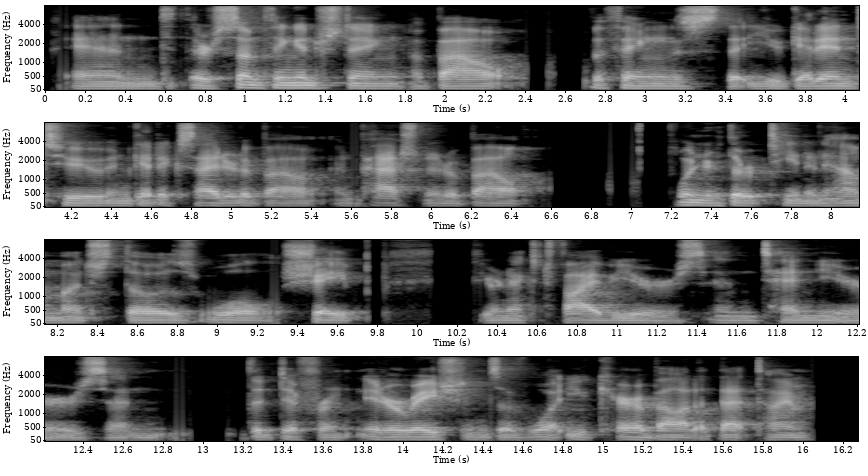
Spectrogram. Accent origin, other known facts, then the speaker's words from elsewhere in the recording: Phoenix, Arizona, United States; I grew up in Phoenix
